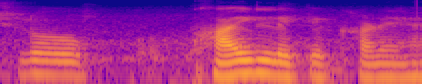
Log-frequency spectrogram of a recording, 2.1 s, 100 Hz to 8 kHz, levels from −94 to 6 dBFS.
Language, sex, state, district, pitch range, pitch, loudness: Hindi, female, Jharkhand, Palamu, 150-165 Hz, 155 Hz, -22 LUFS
